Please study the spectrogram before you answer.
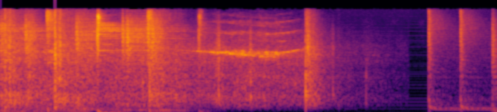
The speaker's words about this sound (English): get ready for a huge fireworks display right through the summer sky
